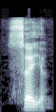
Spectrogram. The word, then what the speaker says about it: saya: de videos en la que te enseñamos a pronunciar algunas palabras en quechua. Así que nuestra palabra del día por hoy es... Sayo.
